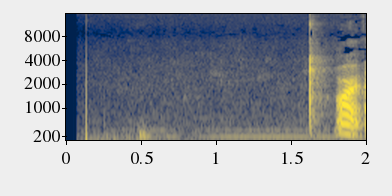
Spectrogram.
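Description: A sharp click right at the start and another about a second and a half in, with a faint steady hum between, before a woman says "all right."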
